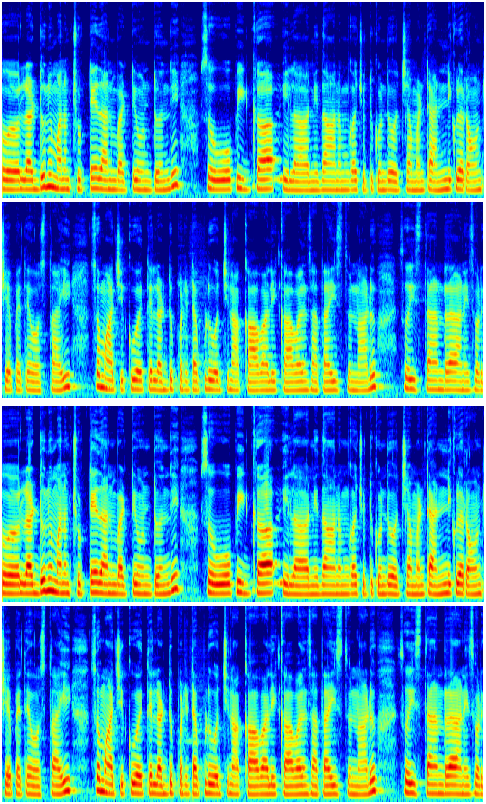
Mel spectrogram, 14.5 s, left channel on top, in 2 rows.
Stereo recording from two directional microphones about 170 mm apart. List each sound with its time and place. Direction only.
0.0 s speech: 15° right (ahead or behind)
